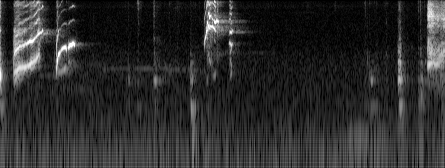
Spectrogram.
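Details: Combative Oriental magpie-robin song, used to provoke an opponent to fight. Rapid sweeping, slurred chirps come first, then a buzzy descending cluster. Near the end a loud harsh rasp breaks in, with quiet gaps between bursts.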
